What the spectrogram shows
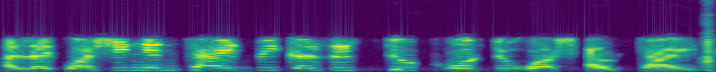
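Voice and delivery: put-on Indian accent. Telling a joke on a radio call, woman's punchline in Indian accent. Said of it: "for the Indian accent alone".

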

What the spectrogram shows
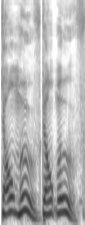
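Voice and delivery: high, drawn-out, full-lunged screaming. Retelling a cop standing over him after a flashbang, imitating a cop screaming. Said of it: "he's screaming at the top of his lungs".

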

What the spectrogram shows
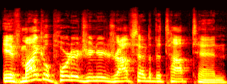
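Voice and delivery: mock yell. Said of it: "that's why I yelled it".

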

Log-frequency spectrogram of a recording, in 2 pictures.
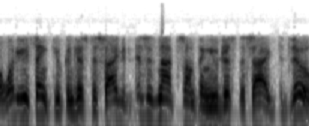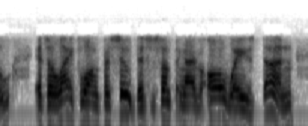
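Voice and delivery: ordinary talk, nothing marked

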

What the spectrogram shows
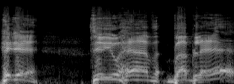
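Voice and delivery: terrible put-on French accent. Imagining a Frenchman who comes to Wisconsin, bad French accent. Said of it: "in a French accent".

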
